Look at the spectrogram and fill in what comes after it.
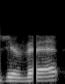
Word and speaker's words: Yvette: Yes, the first name is Yvette, Y-V-E-T-T-E. Last name is McEachin. – Can you spell that last name, ma'am? – M-C-E-A-C-H-I-N.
